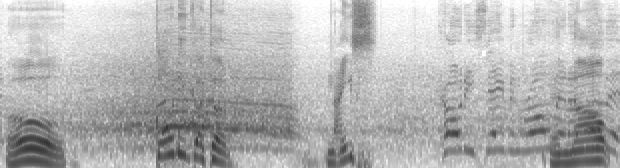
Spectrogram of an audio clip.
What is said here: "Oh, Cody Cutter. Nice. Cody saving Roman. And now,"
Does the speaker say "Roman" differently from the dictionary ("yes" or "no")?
yes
